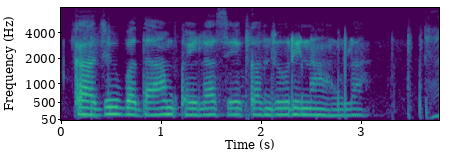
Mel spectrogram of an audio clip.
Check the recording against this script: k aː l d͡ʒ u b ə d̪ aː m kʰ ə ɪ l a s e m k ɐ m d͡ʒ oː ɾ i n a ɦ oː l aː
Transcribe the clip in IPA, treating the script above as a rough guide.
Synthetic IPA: k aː d͡ʒ u b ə d̪ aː m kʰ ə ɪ l a s e k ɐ m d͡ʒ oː ɾ i n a ɦ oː l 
